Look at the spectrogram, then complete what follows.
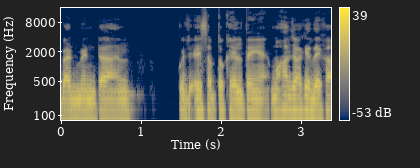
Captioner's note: speaking in Hindi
